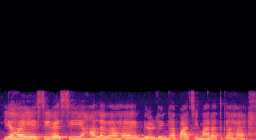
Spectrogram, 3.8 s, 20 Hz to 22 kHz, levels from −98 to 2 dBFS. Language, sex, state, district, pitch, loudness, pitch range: Hindi, female, Chhattisgarh, Bilaspur, 265 Hz, -16 LUFS, 260-280 Hz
